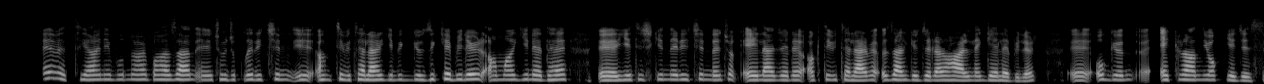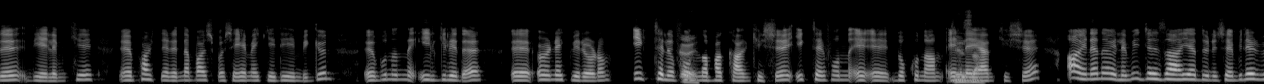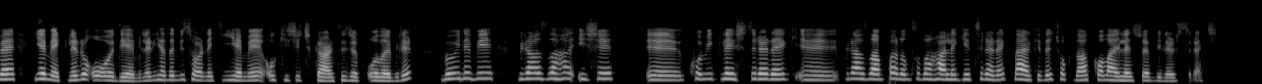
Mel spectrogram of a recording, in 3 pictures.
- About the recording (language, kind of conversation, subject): Turkish, advice, Evde film izlerken veya müzik dinlerken teknolojinin dikkatimi dağıtmasını nasıl azaltıp daha rahat edebilirim?
- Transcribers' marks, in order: none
